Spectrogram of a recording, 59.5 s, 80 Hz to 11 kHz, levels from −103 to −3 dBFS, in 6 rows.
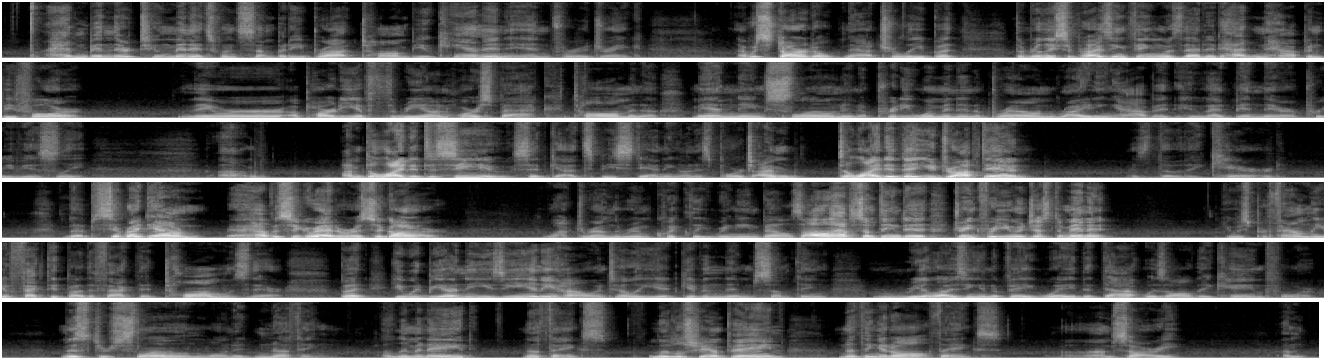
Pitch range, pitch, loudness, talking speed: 120-165 Hz, 130 Hz, -26 LUFS, 160 wpm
